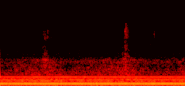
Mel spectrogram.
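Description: Steady low hum of room noise, with a few faint light ticks from fingers handling an Apple Watch while pressing and holding its side button.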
